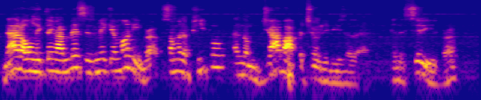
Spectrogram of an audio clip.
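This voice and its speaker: Talking at a very fast pace, a man shows big swings in loudness. Noticeable background noise can be heard. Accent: American. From New York City. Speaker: vlogger. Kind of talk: casual rant. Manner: mumbling.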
